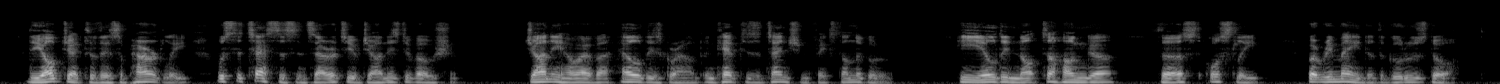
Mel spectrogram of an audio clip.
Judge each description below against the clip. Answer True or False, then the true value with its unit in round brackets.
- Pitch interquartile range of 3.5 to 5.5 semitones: True (4.1 semitones)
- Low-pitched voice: True (95 Hz)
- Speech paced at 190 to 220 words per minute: False (160 wpm)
